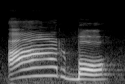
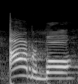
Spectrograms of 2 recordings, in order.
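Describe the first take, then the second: First: "arbo" slowly split into two syllables. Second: Said in the usual way. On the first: Shown as a demonstration. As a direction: draw out each syllable of "arbo" to count them. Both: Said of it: "duas sílabas".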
